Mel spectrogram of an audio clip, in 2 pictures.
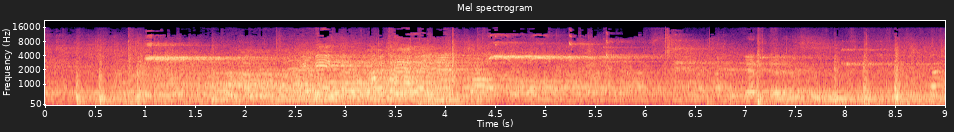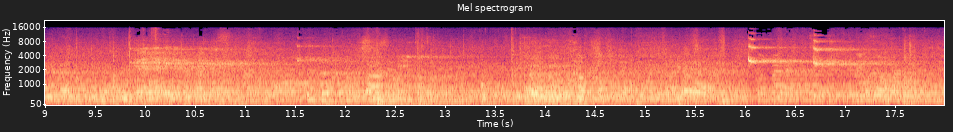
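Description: Sneakers squeak sharply on a hall floor.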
